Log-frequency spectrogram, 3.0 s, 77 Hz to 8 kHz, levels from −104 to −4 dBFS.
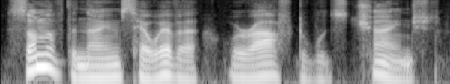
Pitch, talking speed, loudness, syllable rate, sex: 115 Hz, 160 wpm, -17 LUFS, 5.6 syllables/s, male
